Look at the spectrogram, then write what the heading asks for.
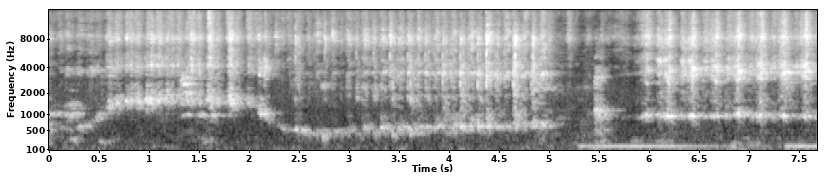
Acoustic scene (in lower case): restroom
